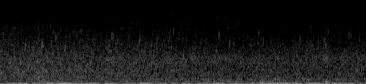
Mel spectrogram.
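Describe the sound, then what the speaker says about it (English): Lava pouring and flowing in Minecraft, a steady bubbling, gushing wash that holds at an even moderate level throughout with no speech over it. "I heard lava pouring down on some."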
